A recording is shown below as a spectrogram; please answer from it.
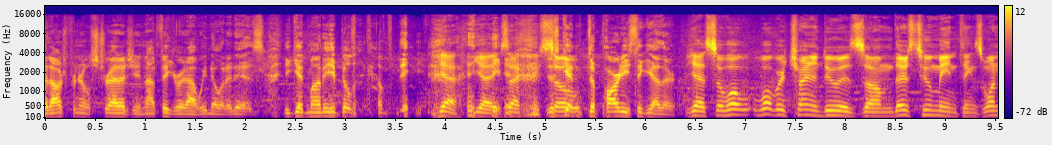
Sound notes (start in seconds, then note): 3.0 laughs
